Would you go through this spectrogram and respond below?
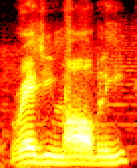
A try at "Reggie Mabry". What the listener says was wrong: It's Reggie Mabry. There's no L. It's an R. After the B, it's an R, not an L.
